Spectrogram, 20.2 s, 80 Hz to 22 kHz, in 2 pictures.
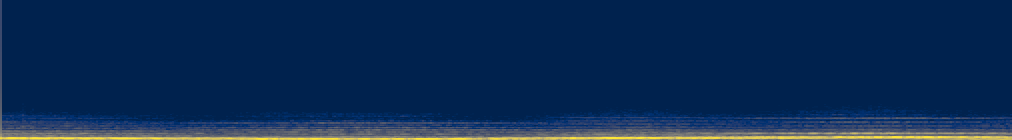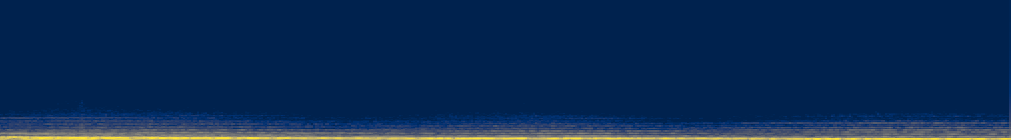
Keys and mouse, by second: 2.3 ctrl+z, 3.3 ctrl+z, 4.5-12.9 alt+drag, 12.9 ctrl+z, 14.3 f, 14.7-20.2 drag.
